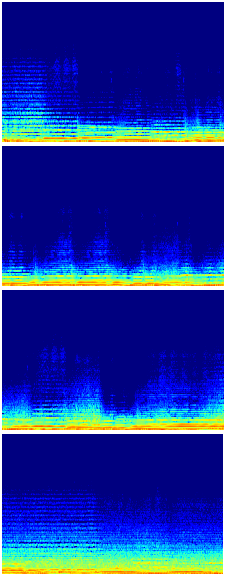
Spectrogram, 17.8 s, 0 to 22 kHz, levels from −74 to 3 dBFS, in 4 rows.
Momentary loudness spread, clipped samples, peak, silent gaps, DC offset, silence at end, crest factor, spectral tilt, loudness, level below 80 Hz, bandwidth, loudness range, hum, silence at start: 3 LU; under 0.1%; -4 dBFS; none; under 0.1%; 0 s; 12 dB; -8 dB/octave; -17 LUFS; -44 dBFS; 9.8 kHz; 2 LU; none; 0 s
